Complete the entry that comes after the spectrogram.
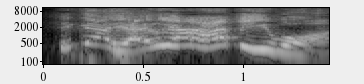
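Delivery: high, loud real outburst; excited exclaiming. Real, not acted. Pranked host to the tricksters, excited exclaiming. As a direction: cry out at being pranked.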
